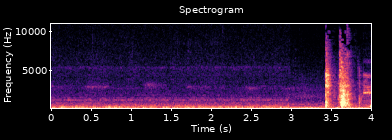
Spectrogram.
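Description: Steady low room hum, then two or three sharp clicks near the end.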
